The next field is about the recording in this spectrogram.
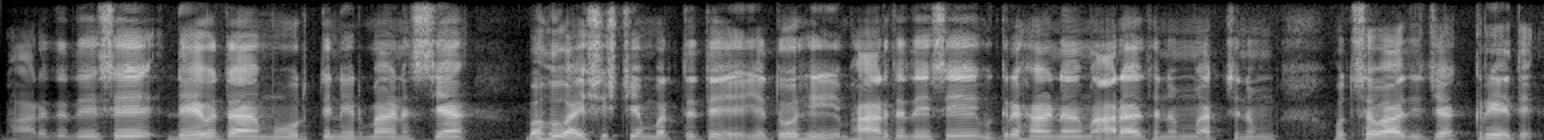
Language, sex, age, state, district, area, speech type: Sanskrit, male, 45-60, Andhra Pradesh, Chittoor, urban, spontaneous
